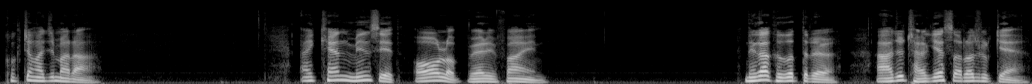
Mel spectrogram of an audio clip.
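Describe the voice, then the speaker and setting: A man reading the part of a fretful mother in a storybook, slowly and carefully, then translating each line into Korean. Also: fairly high pitch, dry recording, clean studio sound, full character voice. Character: fretful mother duck-hunter turned bird.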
